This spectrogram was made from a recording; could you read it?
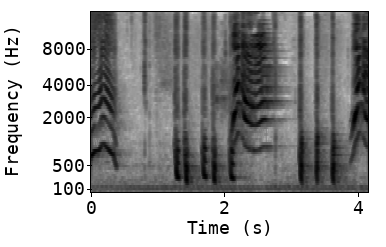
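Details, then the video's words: Talking parrot mimicking words: rapid, loud, harmonic syllables, some clipped and some drawn out with wavering pitch, in quick speech-like bursts, over a low steady hum. "Tota Tota mitthu mitthu - Bolne wala tota - tota talk - mummy bolne wala mitthu - talking parrot"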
